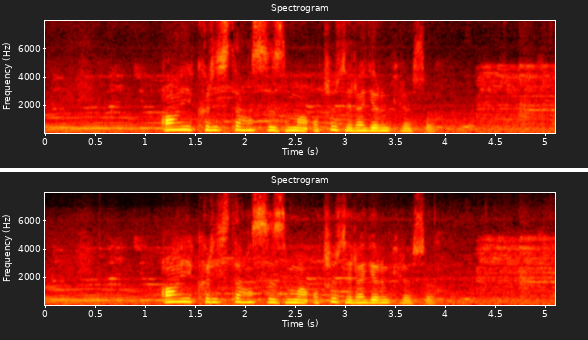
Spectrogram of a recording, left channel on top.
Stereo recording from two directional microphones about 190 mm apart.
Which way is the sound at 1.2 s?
20° left (ahead or behind).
